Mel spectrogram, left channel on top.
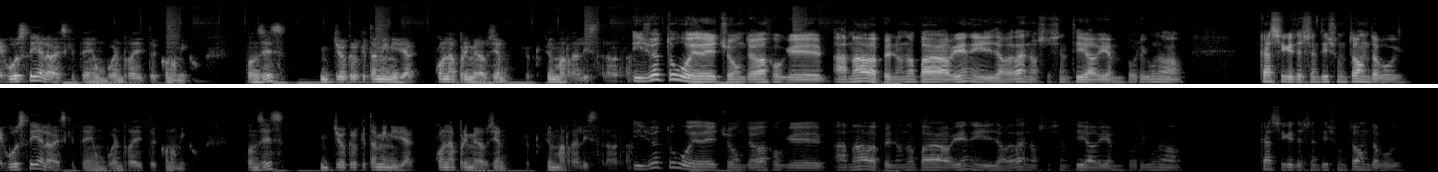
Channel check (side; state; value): right; quieter; 14.8 dB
